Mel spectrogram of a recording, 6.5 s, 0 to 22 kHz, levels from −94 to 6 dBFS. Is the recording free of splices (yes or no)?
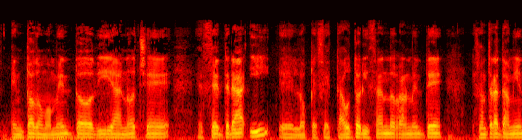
yes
